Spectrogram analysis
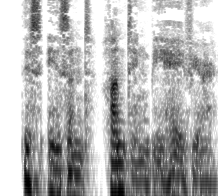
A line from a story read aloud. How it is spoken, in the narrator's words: she whispered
